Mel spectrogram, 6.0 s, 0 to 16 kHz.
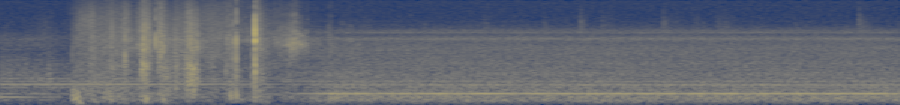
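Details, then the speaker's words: Replacement fans for a Red Bull mini fridge (inside 8038, outside 1238), tested out of the unit: after handling knocks, soft steady hum with faint airy hiss, quiet compared with the noisy original fan. "yeah these are nice and uh quiet"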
